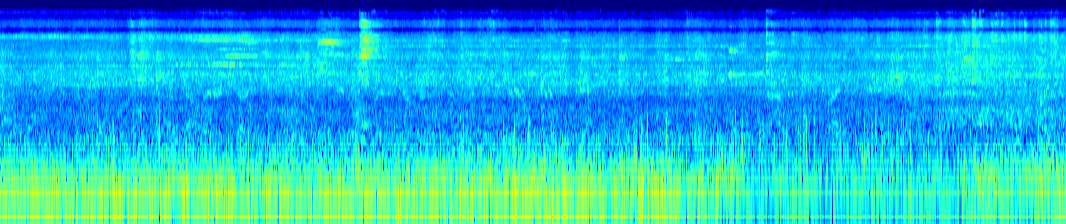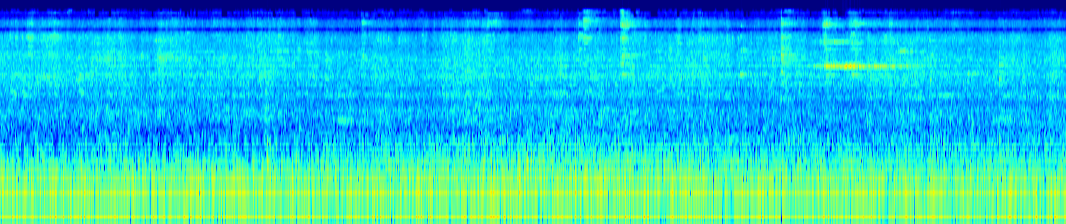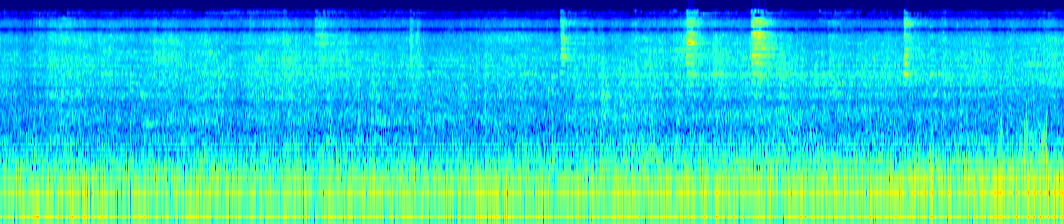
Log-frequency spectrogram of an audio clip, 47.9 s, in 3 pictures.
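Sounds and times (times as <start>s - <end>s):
train wheels rumbling on rail: 0.0s - 47.9s
high wheel squeal: 2.6s - 5.7s, 28.0s - 30.6s.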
